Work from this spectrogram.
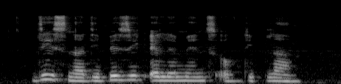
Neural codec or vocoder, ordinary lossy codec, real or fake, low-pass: none; none; real; 9.9 kHz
